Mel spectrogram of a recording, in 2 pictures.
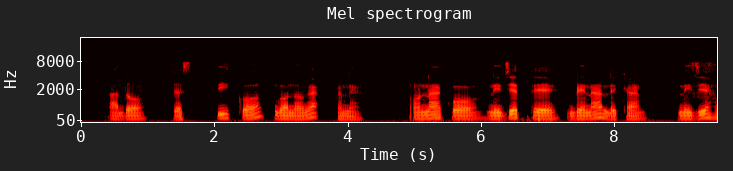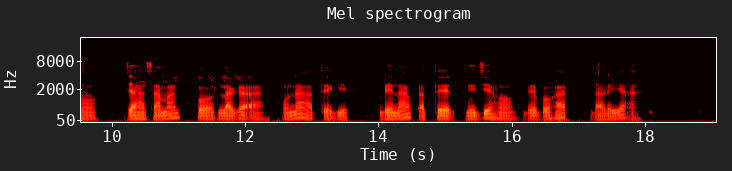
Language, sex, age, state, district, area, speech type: Santali, male, 30-45, Jharkhand, East Singhbhum, rural, spontaneous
